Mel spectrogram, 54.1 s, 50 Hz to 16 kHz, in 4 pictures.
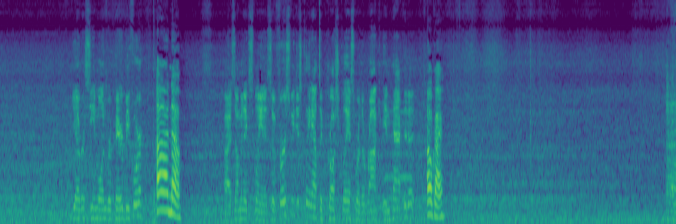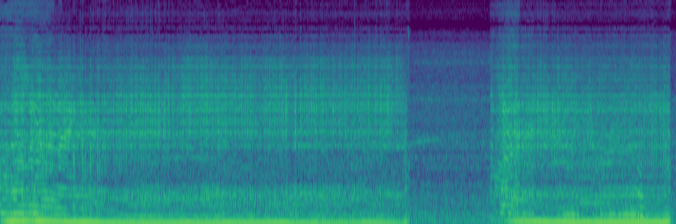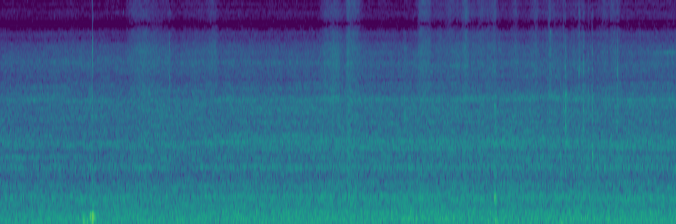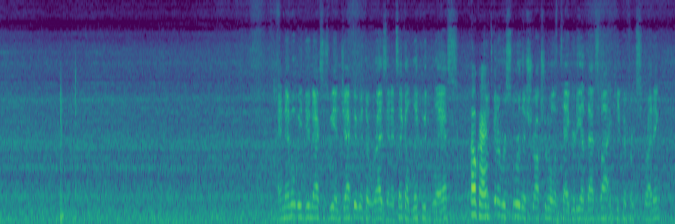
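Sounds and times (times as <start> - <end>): car running hum: 0.0 - 54.0
heater fan: 0.0 - 54.0
small power drill humming: 13.3 - 21.8, 23.3 - 27.0.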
